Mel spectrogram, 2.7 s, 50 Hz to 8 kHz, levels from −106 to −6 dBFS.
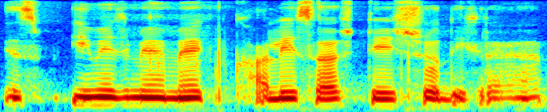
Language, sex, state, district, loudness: Hindi, female, Bihar, West Champaran, -14 LUFS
